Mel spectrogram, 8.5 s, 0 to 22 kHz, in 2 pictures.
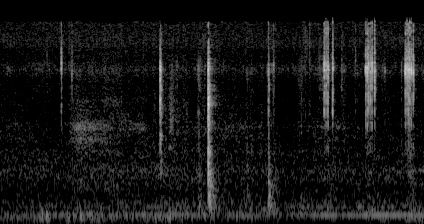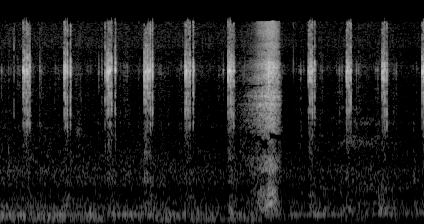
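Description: Ratchet wrench clicking at an even pace, about two and a half clicks a second, while backing out the 8 mm nut on the diesel fuel filter housing lid. A single sharp click comes about two seconds in, before the steady clicking starts.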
